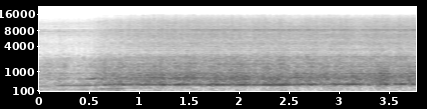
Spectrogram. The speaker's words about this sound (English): I'm going to add some Parmesan cheese. Everything just goes in there. Everybody in the pool. Everybody in the pool when you have a good blender. Watch this blender work. It's magic. That's a nice blender.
